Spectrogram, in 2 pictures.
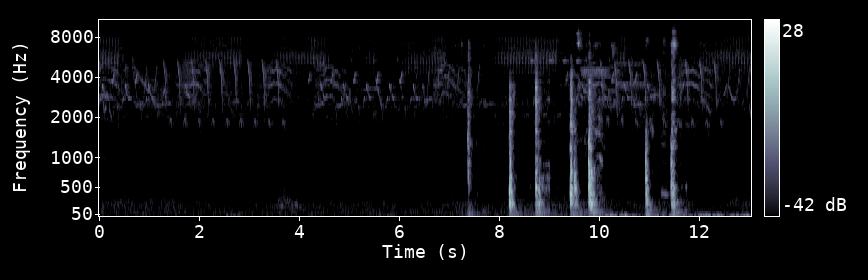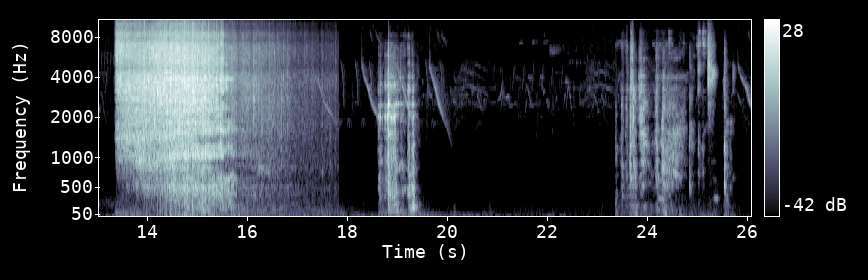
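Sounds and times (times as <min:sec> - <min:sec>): batter sizzling in hot oil: 0:13.4 - 0:17.8, 0:18.6 - 0:19.4, 0:23.4 - 0:25.4
spatula scraping pan: 0:13.4 - 0:17.8, 0:18.6 - 0:19.5, 0:23.4 - 0:25.7.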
